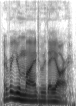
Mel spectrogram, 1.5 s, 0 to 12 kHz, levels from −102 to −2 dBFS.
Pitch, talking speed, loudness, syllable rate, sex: 115 Hz, 235 wpm, -15 LUFS, 6.1 syllables/s, male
